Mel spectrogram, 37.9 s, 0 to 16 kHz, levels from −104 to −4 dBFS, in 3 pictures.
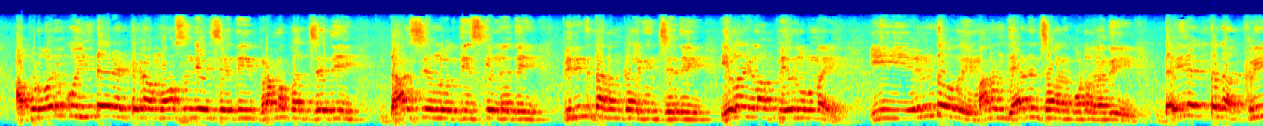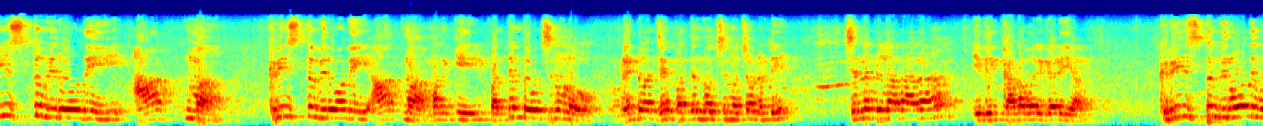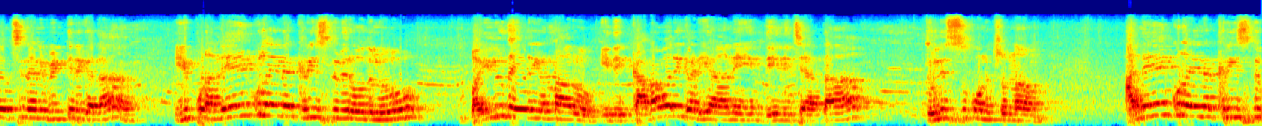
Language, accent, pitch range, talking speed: Telugu, native, 220-290 Hz, 95 wpm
